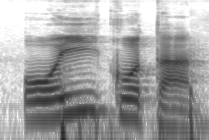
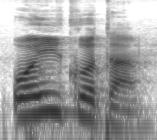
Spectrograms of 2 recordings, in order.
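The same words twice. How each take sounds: First: "ঐকতান" stretched as ওই-কো-তান; careful pronunciation. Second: Said in the usual way. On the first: Shown as a demonstration. Teacher asking correct pronunciation, "ঐকতান" drawn out. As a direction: draw out each syllable of "ঐকতান". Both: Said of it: "উচ্চারণ কী হবে".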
